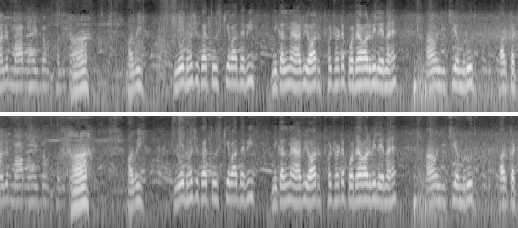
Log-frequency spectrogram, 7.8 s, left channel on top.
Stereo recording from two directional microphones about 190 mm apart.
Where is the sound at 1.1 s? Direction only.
50° right (ahead or behind).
